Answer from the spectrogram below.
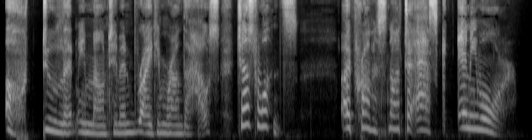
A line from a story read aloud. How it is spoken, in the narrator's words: so filled with wonder that he was not able to speak, but at last he gasped out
